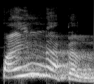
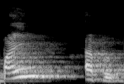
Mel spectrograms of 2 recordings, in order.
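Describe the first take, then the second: First: Said in the usual way. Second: "pineapple" slow, with a pause between pine and apple; syllable split. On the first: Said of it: "আমি যদি বলি". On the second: Shown as a demonstration. Teacher showing two parts to students, "pineapple" split by a pause. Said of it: "দুটো syllable এখানে".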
